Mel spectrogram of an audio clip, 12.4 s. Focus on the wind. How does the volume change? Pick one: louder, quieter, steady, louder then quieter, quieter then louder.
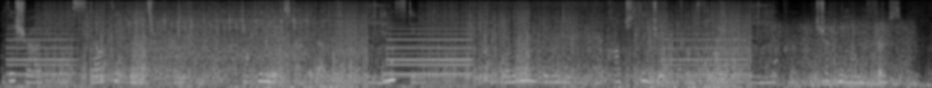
steady.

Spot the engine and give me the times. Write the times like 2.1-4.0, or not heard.
1.6-4.2.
